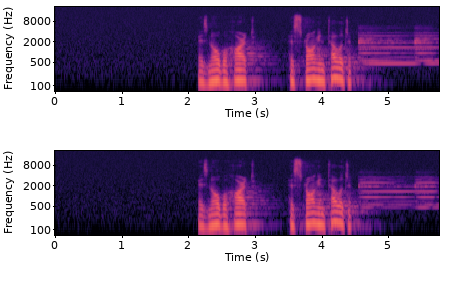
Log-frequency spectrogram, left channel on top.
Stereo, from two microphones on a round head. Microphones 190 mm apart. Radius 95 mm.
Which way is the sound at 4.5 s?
45° left (ahead or behind).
